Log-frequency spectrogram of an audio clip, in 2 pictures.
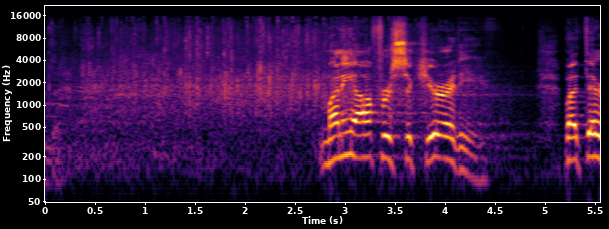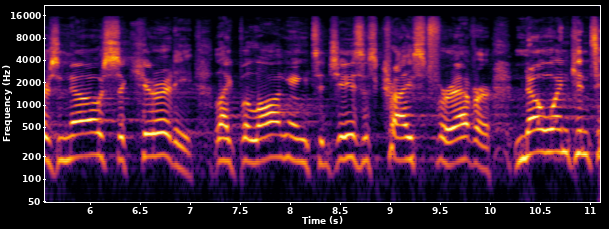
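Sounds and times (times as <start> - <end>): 
audience applause: 0.0 - 3.1
speech: 2.8 - 4.5, 5.2 - 11.0.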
